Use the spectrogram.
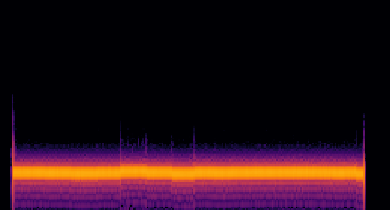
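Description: One steady synthesized note C holds at a constant pitch for about five seconds, a pure, smooth tone with clean start and stop, alone.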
